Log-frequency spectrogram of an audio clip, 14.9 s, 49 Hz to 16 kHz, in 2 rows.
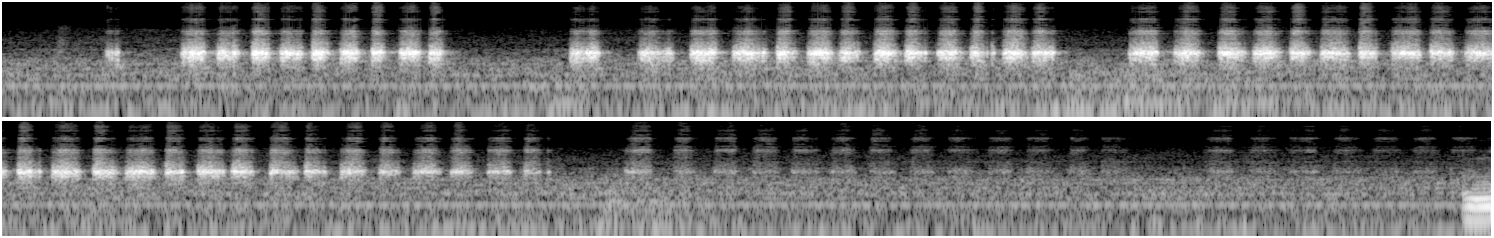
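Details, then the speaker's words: Honda GX160R head, single lapping grind on previously done intake and exhaust valves, stopping once smooth; rhythmic scratchy back-and-forth strokes about three a second, easing off and quieter toward the end, valves lapping in normally. "what that means is I'm going to drop it down grind it and once it's smooth I'm going to stop"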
